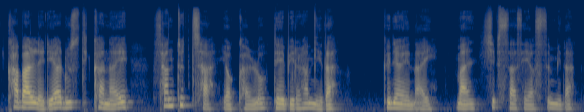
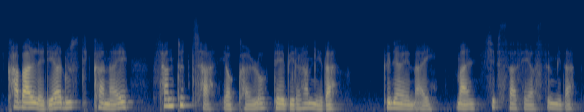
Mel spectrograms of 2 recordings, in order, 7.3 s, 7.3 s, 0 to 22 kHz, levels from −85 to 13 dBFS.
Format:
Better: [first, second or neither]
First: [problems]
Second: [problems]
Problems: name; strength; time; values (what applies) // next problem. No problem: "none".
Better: first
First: none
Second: muffled; very; fading above 1.5 kHz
